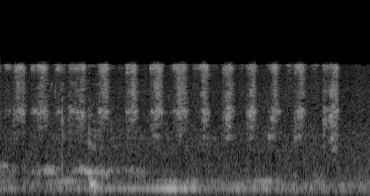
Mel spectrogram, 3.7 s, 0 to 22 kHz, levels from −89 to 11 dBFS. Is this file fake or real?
real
